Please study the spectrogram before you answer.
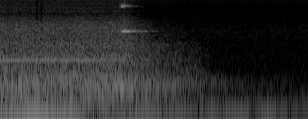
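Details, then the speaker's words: Germanica portable induction cooker, odd fan behaviour: fan comes on when the cooker is turned off and stops when turned on; a steady fan hiss carries on then winds down and fades out after switch-off. "I turn it off the fan comes on on I turn it on the fan turns off that that makes no sense"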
